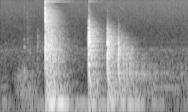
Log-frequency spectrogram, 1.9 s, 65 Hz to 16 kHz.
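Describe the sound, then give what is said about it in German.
A flipped 1-euro coin spins and then lands on a table: three sharp metallic impacts in quick succession, each with a short ringing tail that fades out, over a faint low hum and no voices. “Oh, sie dreht, Leute, sie dreht. Sie ist nicht direkt gelandet und sehr gut.”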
